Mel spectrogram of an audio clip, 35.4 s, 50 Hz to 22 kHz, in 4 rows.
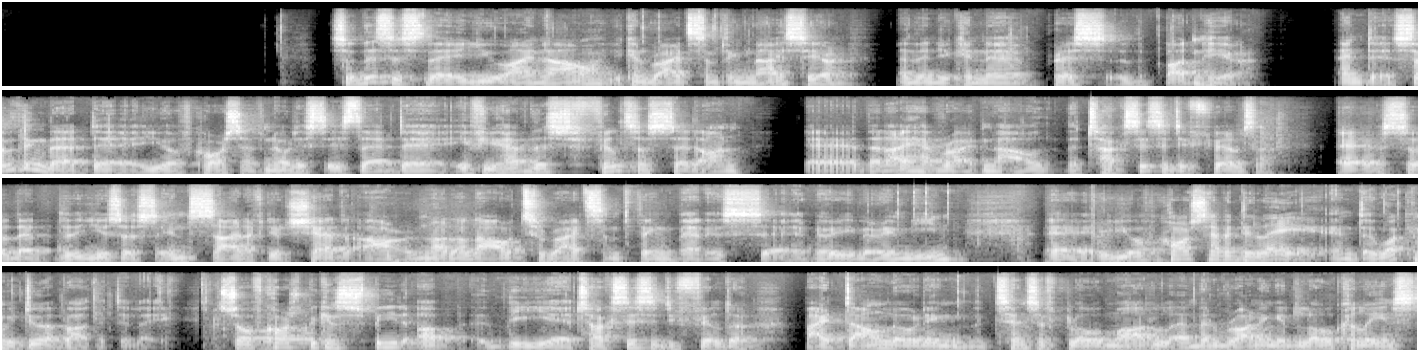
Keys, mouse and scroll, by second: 3.0 click, 3.9 click, 4.3-5.3 typing, 7.1 click, 23.2 click, 24.5 BackSpace, 26.3 click, 27.4 click, 32.4 click.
